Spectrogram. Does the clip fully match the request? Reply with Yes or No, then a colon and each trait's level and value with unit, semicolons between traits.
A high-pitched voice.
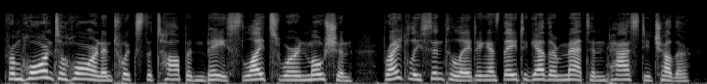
Yes: high, 215 Hz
